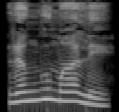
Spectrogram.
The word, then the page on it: ರಂಗುಮಾಲೆ: Kannada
